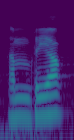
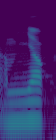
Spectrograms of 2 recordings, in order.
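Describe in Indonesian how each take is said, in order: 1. Suku kata kedua diawali dengan bunyi R. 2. Suku kata kedua diawali dengan bunyi N. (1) "Emryok tulisannya" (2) "bacanya emnyok"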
